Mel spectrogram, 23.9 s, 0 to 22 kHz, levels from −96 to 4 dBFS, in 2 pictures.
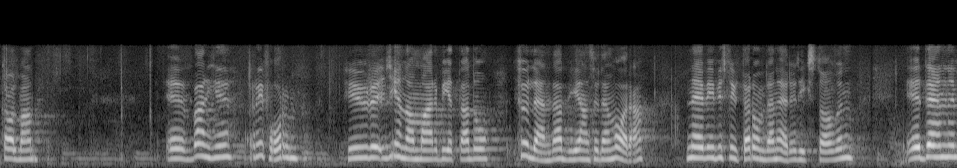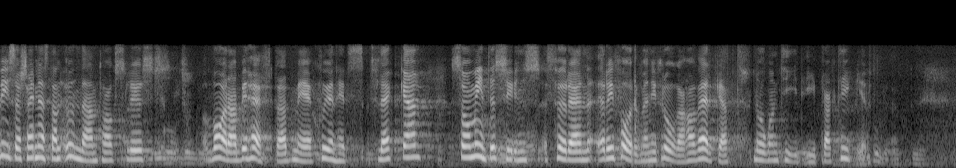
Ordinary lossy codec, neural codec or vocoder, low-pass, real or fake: none; codec, 16 kHz, 6 kbps, DAC; 7.2 kHz; fake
